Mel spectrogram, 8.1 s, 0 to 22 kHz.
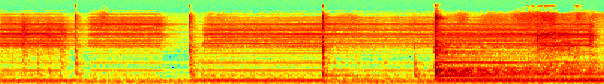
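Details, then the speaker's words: Vintage V6 Icon Strat copy with stock Wilkinson WVS Alnico V single coils into a 1970s Fender Champ at 6.5, flat EQ, no pedals, volume up: constant low mains buzz with handling clicks, 60-cycle hum from poorly shielded wiring; a tech later fixed it. "So there's a buzz going on. My question to you all is, when I change these pickups to custom Fat 60s, will I expect the buzz to go away?"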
